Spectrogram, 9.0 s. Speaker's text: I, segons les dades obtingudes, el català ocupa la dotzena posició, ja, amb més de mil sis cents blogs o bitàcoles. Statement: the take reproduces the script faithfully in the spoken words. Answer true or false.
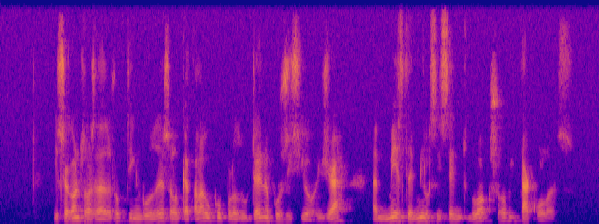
true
